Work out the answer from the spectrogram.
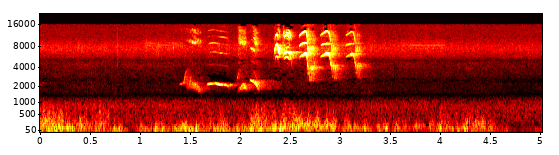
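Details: Male blackbird in a garden in Norden, East Frisia, far northwest Germany, June 2023: one brief phrase, a low fluted whistle dropping into a squeaky, rapid high twitter, over a constant low rumble of background noise.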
